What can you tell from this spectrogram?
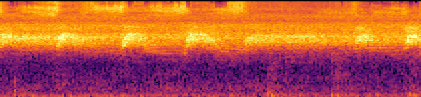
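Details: Chammaemi cicada singing in summer, when the species begins calling and keeps on all season; a harsh, high, hissing buzz swells in short pulses roughly every half second, slightly uneven, over a steady shrill background drone.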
